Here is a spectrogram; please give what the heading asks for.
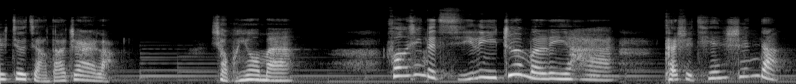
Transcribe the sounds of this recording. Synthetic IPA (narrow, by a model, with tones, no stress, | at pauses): t͡ɕjo˥˩ʊt͡ɕjɑ˨˩ŋt̪ɑ˥˧ʊʈ͡ʂɤ˥˩lə˩ | ɕjɑ˨˩ʊpʰɤ˧˥ŋjo˥˧ʊmə˧n | fɑ˥˧ŋɕi˥ŋd̪ə˨t͡ɕʰi˧˥li˥˧ʈ͡ʂɤ˥˩mə˨˩li˥˧xa˥˩ɪ | t̪ʰa˥ʂɻ̩˥˩t̪ʰjɛ˥nʂə˥nd̪ə˨˩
